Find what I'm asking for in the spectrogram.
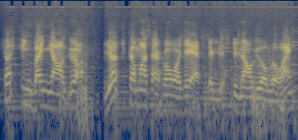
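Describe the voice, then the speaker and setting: A man's voice: a little high, fairly quick, music in the background, lightly acted. A man playing a boastful, rambling, folksy character in a comic sketch, speaking colloquial French with an Acadian accent.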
